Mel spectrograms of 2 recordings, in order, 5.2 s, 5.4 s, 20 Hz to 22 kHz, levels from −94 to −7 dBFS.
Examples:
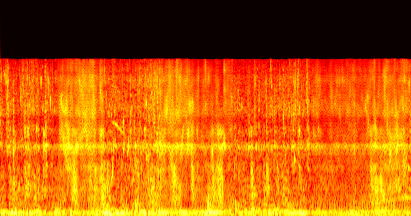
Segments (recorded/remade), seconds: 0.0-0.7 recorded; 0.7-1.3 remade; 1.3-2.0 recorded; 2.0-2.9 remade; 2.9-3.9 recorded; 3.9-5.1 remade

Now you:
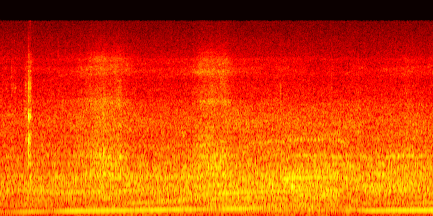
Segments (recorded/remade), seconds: 0.0-5.4 recorded

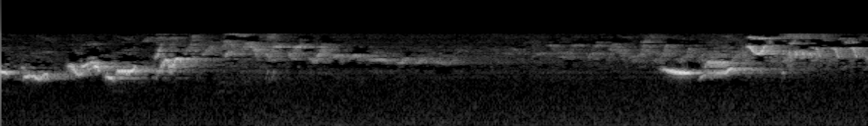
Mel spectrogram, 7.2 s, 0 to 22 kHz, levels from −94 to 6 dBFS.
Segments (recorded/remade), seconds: 0.0-2.0 recorded; 2.0-5.7 remade; 5.7-7.2 recorded

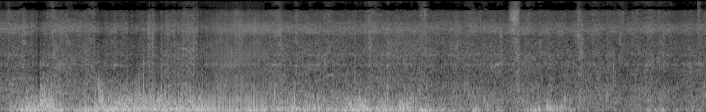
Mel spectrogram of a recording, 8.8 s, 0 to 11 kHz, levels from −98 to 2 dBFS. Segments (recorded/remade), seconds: 0.0-2.6 recorded; 2.6-3.3 remade; 3.3-8.8 recorded

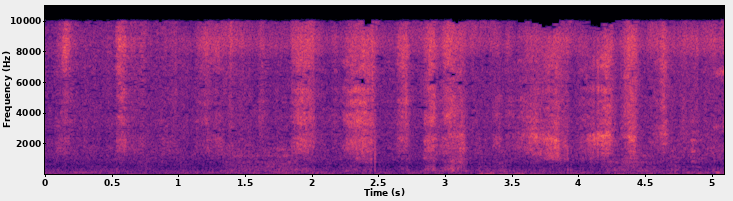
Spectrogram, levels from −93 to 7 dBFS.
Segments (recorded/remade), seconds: 0.0-1.0 recorded; 1.0-5.1 remade

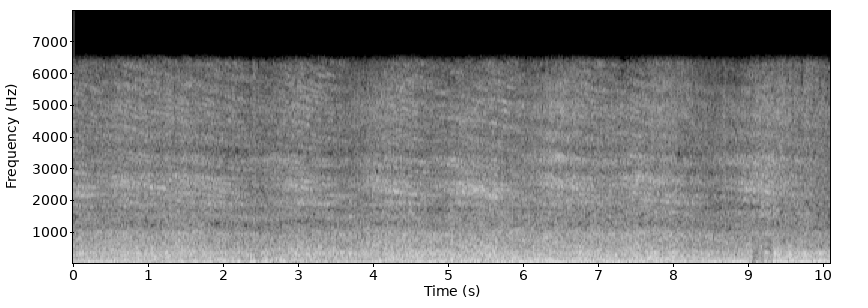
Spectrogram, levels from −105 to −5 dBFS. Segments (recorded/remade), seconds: 0.0-3.6 recorded; 3.6-4.2 remade; 4.2-5.9 recorded; 5.9-6.7 remade; 6.7-7.7 recorded; 7.7-9.6 remade; 9.6-10.1 recorded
